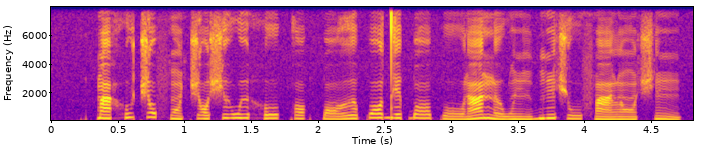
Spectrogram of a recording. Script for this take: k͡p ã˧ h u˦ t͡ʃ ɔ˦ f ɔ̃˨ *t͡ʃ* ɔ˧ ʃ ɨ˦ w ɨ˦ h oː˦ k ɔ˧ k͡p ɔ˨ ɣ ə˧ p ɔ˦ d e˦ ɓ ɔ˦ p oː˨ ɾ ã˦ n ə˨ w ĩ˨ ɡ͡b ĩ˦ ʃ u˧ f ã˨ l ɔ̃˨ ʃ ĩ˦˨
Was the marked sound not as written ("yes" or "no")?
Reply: no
